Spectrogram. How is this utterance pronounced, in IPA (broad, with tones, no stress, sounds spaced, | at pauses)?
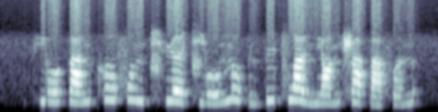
pʰ j o˧˥ ʊ̯ t̪ a˧˥ n kʰ ɤ˥ f ɤ˥˧ ŋ t͡ɕʰ ɥ ɛ˥˩ t͡ɕ j o˧˥ ʊ̯ n̪ ɤ˥˩ p y˩ n t̪ i˥ t͡s w a˥˩ ɪ̯ n̪ j ɑ˧˥ ŋ ʂ ä˥˩ p ä˨˩ f ə˧˥ n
